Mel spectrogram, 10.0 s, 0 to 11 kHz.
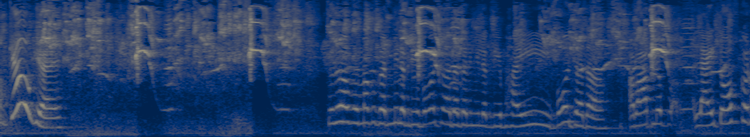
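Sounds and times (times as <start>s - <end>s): parrots chattering: 0.0s - 10.0s
parrot squawks: 0.6s - 6.4s, 7.6s - 9.8s.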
